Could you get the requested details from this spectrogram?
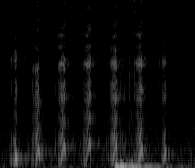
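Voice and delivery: airy high-pitched giggle; giggling at her own slip. Real, not acted. A makeup vlogger giggles at her slip, airy laugh.

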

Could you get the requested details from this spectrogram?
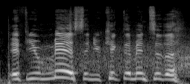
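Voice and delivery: normal talking voice

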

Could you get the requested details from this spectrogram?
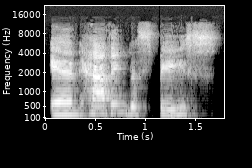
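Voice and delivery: normal talking voice

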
